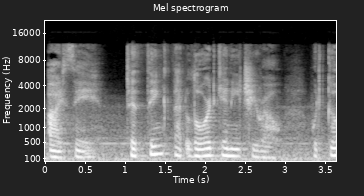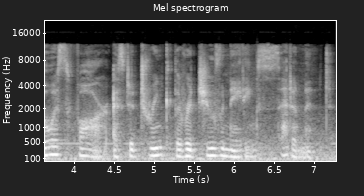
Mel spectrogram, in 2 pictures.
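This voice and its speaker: A composed lady physician from a video game drama. She speaks in a low, slow voice with gentle formality and careful phrasing, over clearly noisy ambience. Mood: calm, grave. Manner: measured, formal, soft-spoken. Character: composed, gentle young female castle doctor. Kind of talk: dramatic game cutscene dialogue.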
